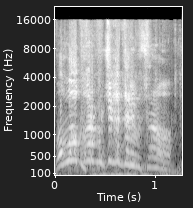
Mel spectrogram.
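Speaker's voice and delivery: high, loud, fast threat; furious threat. Real, not acted. Gamer threatens destructive mob, fast loud furious shout.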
